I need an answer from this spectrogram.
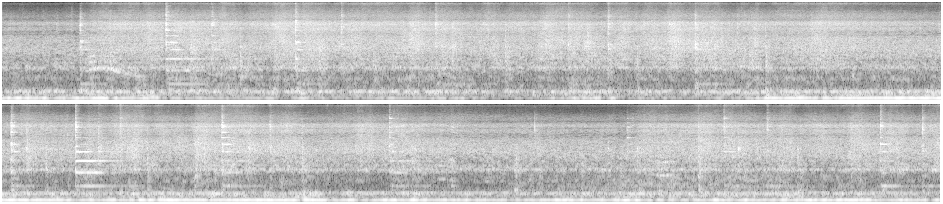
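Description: Potato pieces sizzling in oily masala in a metal kadai while a metal spatula stirs and scrapes them, with scattered sharp clinks of the spatula against the pan. The masala has cooked down until the oil separates.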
